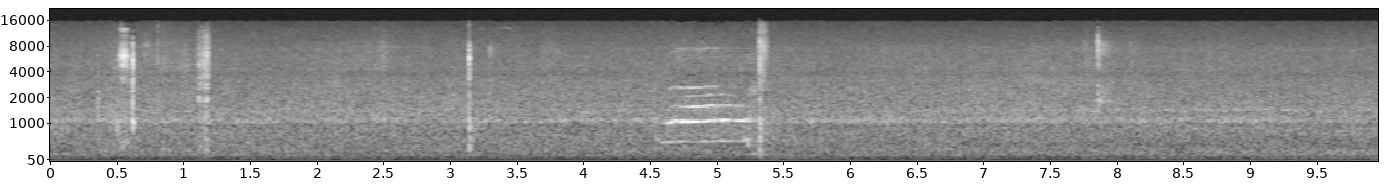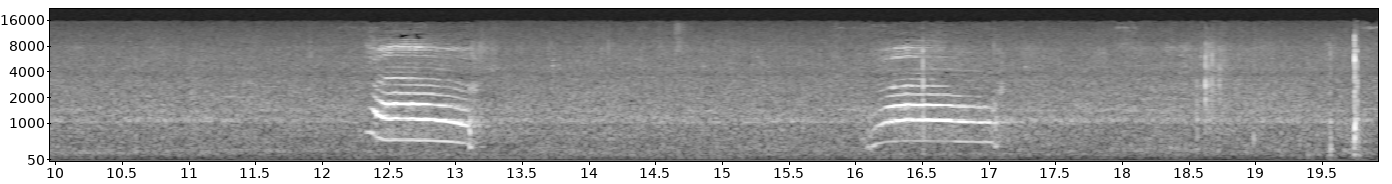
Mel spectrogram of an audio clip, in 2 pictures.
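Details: Pair of kittens meowing indoors: three short, bent meows, one faint then two louder, separated by long quiet gaps with a steady faint background hum and occasional clicks.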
